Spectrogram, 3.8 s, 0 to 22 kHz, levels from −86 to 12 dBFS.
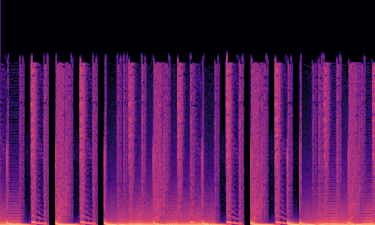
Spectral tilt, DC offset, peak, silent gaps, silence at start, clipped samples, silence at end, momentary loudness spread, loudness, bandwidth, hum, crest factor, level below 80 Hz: -6 dB/octave; under 0.1%; 0 dBFS; 0.49-0.55 s, 0.97-1.04 s, 2.44-2.50 s; 0 s; under 0.1%; 0 s; 4 LU; -11 LUFS; 17 kHz; none; 8 dB; -10 dBFS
